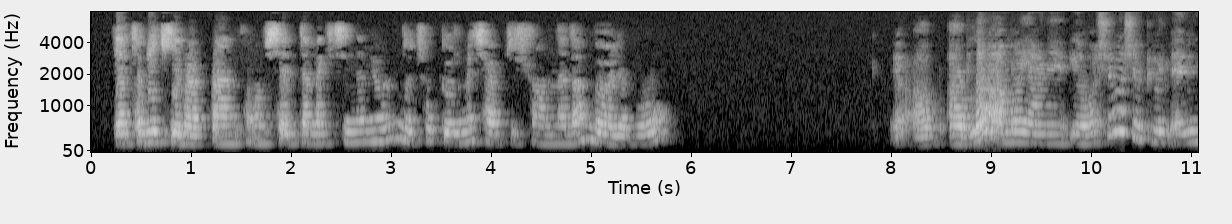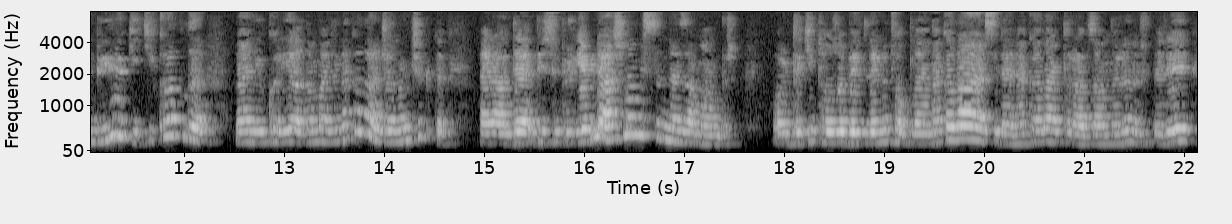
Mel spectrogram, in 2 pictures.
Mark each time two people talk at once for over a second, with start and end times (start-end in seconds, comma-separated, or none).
none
